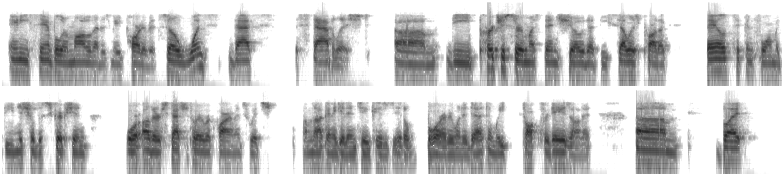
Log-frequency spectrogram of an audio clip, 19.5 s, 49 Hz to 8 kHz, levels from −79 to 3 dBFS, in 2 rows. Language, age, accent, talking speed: English, 30-49, American, 175 wpm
